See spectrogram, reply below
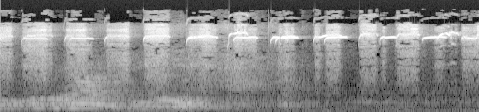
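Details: Young swiftlet chicks give harsh hissing bursts mixed with thin, high whistled notes, pulsing steadily about two to three times per second, with a faint low rumble underneath at the start.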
